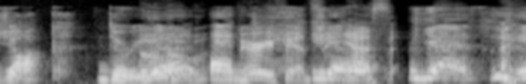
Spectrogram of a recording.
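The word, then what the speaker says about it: Derrida: want to say his name right but it's Jac Dita very fancy yes yes he introduced the concept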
